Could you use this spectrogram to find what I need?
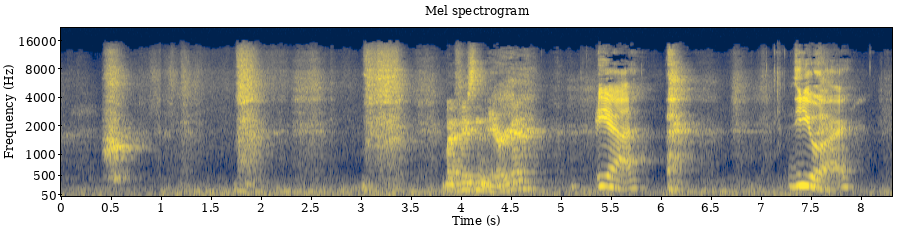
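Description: A young woman laughs close to the microphone.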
